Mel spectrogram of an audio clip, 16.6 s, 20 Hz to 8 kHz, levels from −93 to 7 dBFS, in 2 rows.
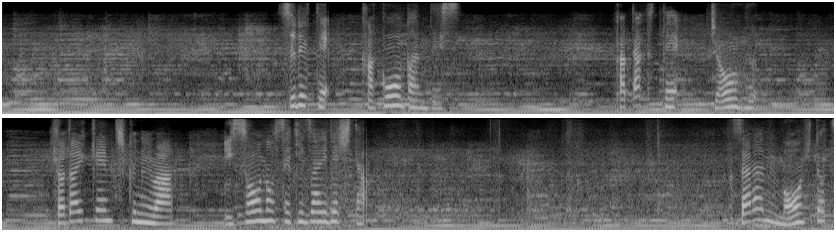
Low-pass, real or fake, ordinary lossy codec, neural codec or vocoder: none; fake; none; codec, 16 kHz, 2 kbps, X-Codec, HuBERT features, trained on general audio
